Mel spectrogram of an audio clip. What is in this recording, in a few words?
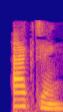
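"acting", American English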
